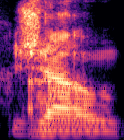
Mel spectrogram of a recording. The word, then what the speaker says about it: Zhao: But Eternals, the director of the Eternals, Chloe Zhao, or Chloe Zhao, I think it's actually pronounced. – Zhao would be, yeah.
